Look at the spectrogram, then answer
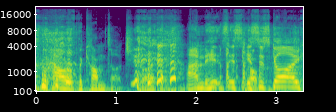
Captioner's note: laughing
